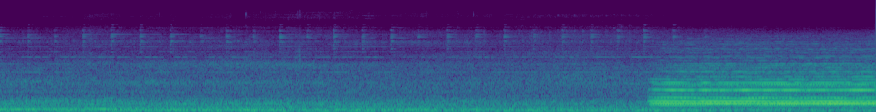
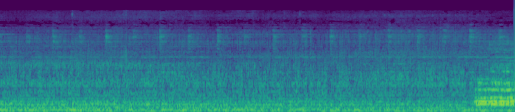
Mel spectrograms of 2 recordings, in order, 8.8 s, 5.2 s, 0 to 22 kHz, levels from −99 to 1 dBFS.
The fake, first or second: second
